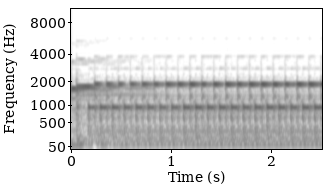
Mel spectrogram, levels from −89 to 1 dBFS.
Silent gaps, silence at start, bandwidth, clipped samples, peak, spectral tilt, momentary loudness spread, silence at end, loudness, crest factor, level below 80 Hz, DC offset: none; 0 s; 6 kHz; under 0.1%; -28 dBFS; -6.5 dB/octave; 3 LU; 0 s; -36 LUFS; 10 dB; -62 dBFS; under 0.1%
